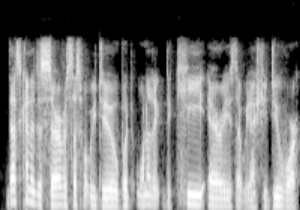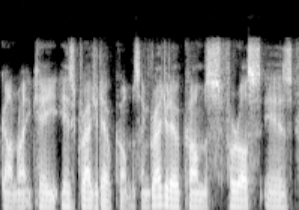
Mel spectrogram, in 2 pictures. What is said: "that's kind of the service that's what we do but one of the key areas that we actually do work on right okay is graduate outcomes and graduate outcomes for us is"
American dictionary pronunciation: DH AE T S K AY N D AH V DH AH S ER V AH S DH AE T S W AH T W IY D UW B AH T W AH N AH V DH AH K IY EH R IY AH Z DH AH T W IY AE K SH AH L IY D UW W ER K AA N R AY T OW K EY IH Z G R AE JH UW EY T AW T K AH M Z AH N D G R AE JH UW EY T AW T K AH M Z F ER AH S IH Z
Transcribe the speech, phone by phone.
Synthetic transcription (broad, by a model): DH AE T S K AY N D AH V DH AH S ER V AH S DH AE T S W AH T W IY D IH B AH T W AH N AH V DH AH K IY EH R IY AH Z DH AH T W IY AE K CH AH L IY D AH W ER K N R AY T OW K EY IH Z G R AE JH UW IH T AW T K AH M Z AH N G R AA JH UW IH T AW T K AH M Z F ER AH S IH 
